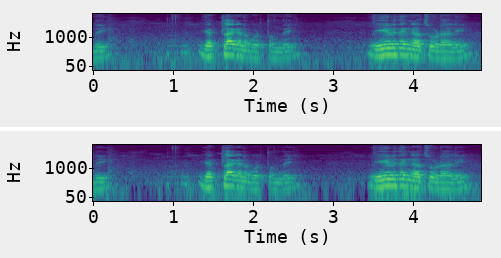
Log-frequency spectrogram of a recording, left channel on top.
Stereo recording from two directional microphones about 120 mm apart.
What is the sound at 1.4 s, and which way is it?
Speech, 10° right (ahead or behind).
